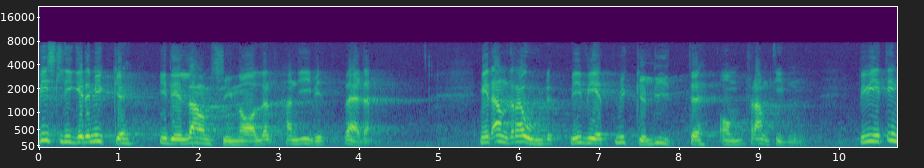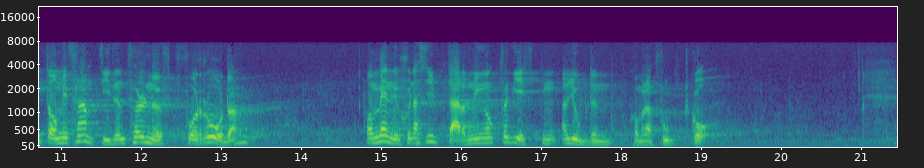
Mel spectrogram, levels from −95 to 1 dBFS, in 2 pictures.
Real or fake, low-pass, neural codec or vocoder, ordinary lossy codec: real; none; none; none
